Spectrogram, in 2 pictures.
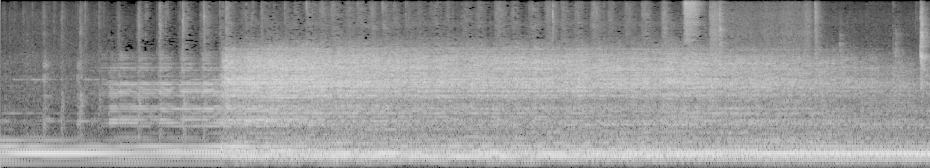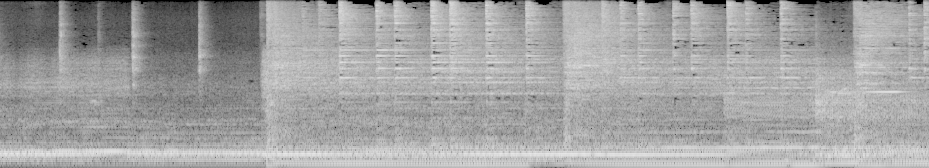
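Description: Rock band rehearsing: electric guitars play chords, growing fuller and distorted about two seconds in, and about twelve seconds in the drum kit joins with the bass for the full band.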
